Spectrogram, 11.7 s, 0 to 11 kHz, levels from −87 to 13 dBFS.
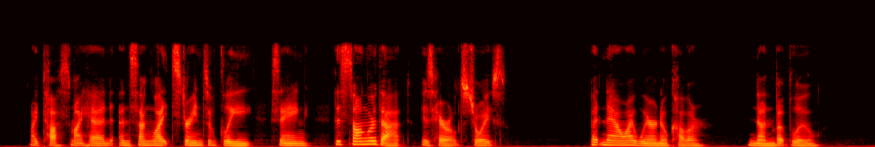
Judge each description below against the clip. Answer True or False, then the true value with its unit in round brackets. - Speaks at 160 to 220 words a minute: False (140 wpm)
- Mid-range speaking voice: True (145 Hz)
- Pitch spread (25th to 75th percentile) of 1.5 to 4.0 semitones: True (2.5 semitones)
